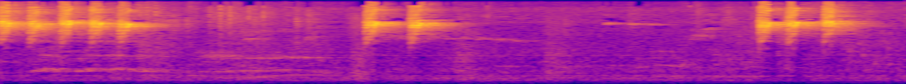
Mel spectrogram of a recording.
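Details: Konin, the brown-throated sunbird, singing gacor with full tembakan to coax a reluctant bird into song: a quick run of four buzzy high chirps, a pair midway, and a trio at the end over faint low warbling.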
